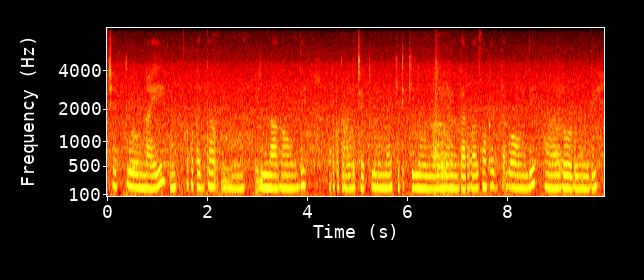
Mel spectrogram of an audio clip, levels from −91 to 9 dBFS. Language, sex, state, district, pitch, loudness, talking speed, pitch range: Telugu, female, Andhra Pradesh, Srikakulam, 185 Hz, -17 LUFS, 120 wpm, 180-200 Hz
